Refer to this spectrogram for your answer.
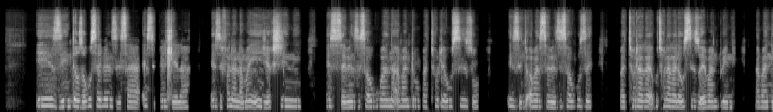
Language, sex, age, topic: North Ndebele, female, 25-35, health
